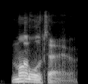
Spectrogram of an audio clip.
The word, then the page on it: molto: British English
